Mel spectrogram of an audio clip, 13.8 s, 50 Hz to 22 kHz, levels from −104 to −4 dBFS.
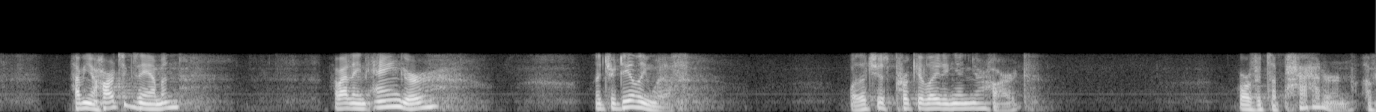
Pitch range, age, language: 120-180 Hz, 50-69, English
